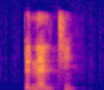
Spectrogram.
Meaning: penalty, penalty kick
- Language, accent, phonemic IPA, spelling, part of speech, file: French, France, /pe.nal.ti/, penalty, noun, LL-Q150 (fra)-penalty.wav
